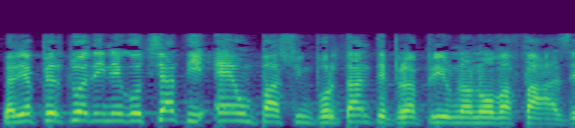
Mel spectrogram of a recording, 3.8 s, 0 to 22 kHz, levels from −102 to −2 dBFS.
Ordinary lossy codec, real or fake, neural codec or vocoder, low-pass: none; real; none; 7.2 kHz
